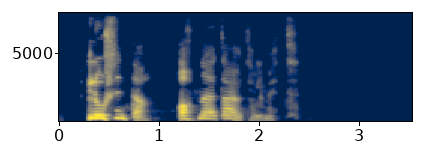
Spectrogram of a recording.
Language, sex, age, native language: Icelandic, female, 20-29, Icelandic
